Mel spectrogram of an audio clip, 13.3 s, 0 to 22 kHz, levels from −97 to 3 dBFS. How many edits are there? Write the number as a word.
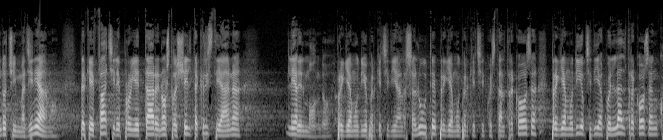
six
